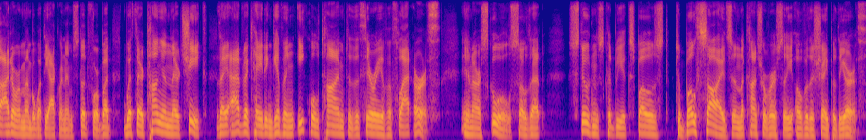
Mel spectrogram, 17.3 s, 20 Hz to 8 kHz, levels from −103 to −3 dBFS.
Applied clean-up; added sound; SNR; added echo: none; none; none; none.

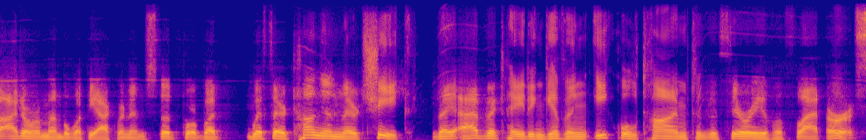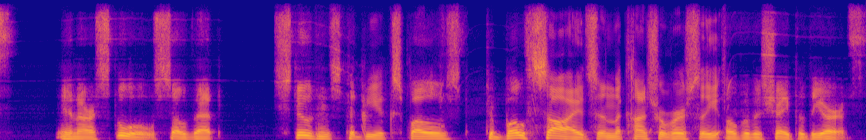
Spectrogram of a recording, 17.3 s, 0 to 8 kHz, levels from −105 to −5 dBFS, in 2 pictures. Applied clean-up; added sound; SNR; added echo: neural mask model DeepFilterNet 3.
